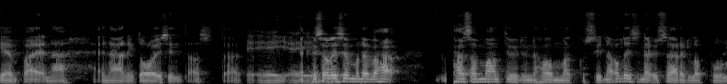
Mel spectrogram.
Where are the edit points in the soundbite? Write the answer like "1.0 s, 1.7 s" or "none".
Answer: 1.4 s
